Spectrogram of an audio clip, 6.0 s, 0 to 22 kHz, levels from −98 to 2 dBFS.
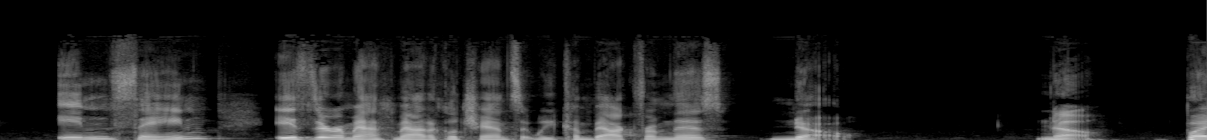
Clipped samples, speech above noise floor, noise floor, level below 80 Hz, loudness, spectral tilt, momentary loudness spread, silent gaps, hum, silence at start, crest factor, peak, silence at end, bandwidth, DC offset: under 0.1%; 54 dB; -85 dBFS; -54 dBFS; -31 LUFS; -5 dB/octave; 10 LU; none; none; 0.3 s; 20 dB; -10 dBFS; 0 s; 16 kHz; under 0.1%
